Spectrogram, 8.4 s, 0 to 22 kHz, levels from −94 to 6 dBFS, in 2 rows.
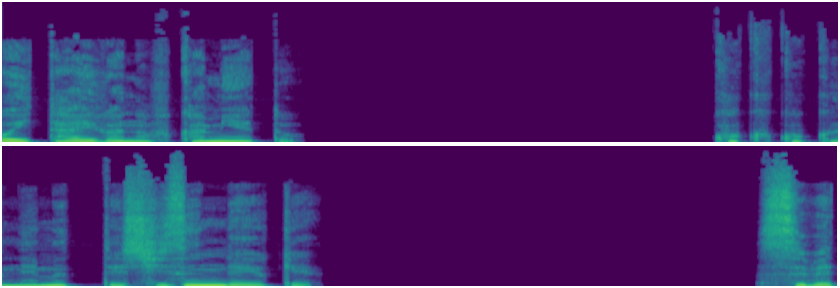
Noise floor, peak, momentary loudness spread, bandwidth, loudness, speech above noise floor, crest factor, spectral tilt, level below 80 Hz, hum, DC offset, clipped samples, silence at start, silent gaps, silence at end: under -90 dBFS; -10 dBFS; 16 LU; over 20 kHz; -24 LUFS; over 66 dB; 18 dB; -5.5 dB/octave; -72 dBFS; none; under 0.1%; under 0.1%; 0 s; 1.52-3.54 s, 5.78-7.95 s; 0 s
